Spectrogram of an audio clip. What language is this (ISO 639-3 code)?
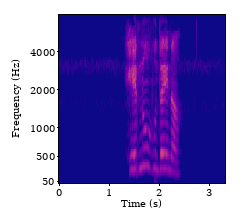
nep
